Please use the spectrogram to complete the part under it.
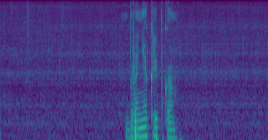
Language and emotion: Russian, neutral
